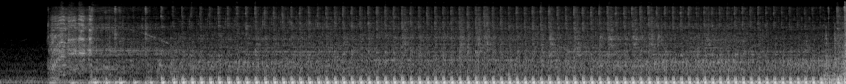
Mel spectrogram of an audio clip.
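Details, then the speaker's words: Honda Rancher 420 ATV cold start after replacing the idle air control valve (IACV) to cure a rough idle: starts quickly and settles into a steady low thumping idle, even and not hunting; healthy cold idle. "Alright guys, so here's the cold start with the idle air control valve."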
